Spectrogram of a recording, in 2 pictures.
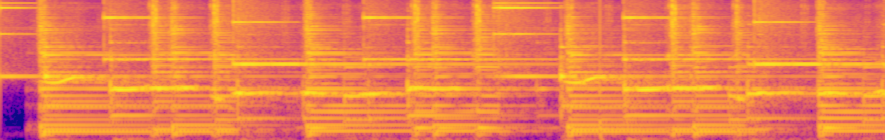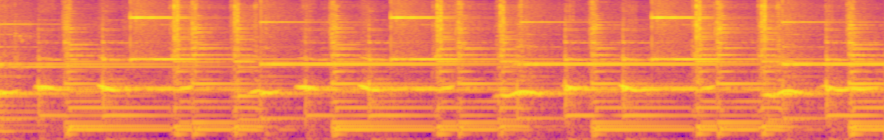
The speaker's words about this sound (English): Right, so our three must-haves, the ukulele, the whistle, and the glockenspiel. Let's hear them together and listen to how the glock holds the steadiness of the rhythm.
